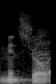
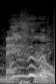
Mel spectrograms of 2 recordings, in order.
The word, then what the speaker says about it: minstrel: Also, if you want to do a bit about minstrel shows, make sure that you pronounce it minstrel and not menstrual, which is how you are pronouncing it.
